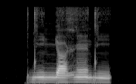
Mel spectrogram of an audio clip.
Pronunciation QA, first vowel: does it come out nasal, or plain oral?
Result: nasal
